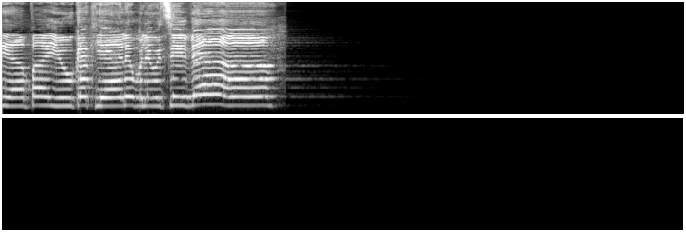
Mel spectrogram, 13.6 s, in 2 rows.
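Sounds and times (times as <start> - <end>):
a cappella singing at 130 bpm: 0.0 - 3.3.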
